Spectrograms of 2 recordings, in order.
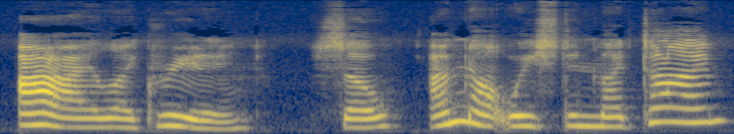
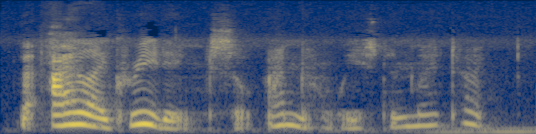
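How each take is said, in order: First: It is said loudly. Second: It is said quietly.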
